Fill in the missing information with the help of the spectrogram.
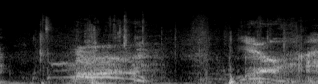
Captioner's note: roar!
